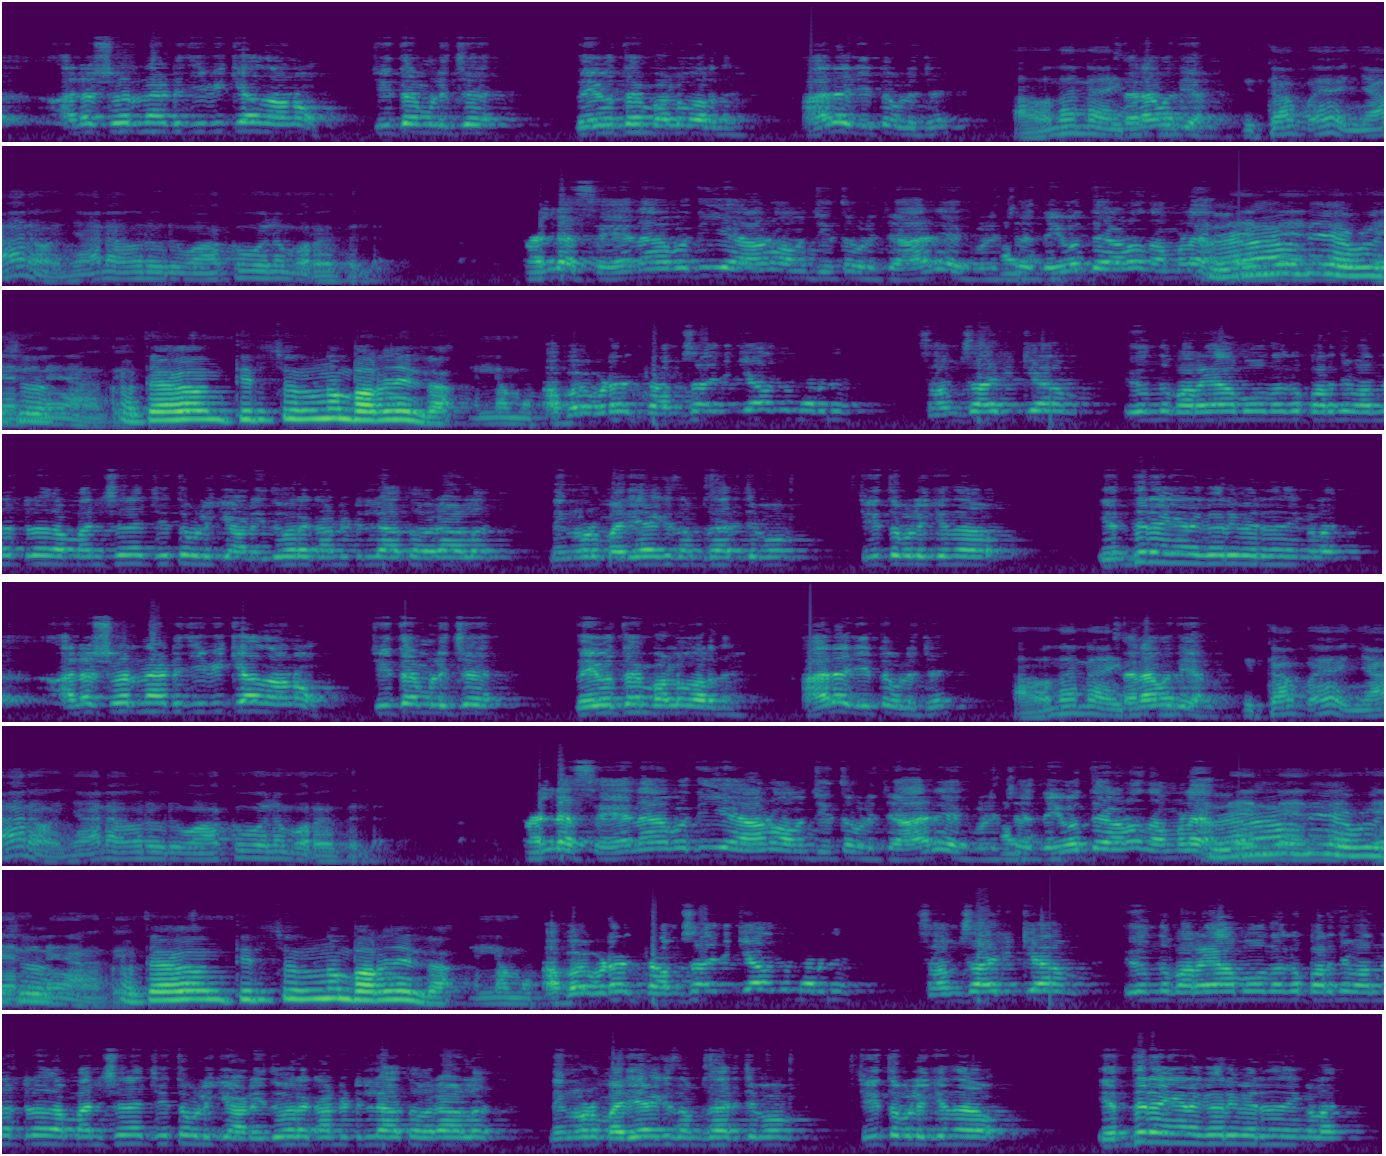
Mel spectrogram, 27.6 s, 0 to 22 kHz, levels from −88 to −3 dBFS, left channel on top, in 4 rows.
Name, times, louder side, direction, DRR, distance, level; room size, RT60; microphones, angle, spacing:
voice 1, 0.0-1.6 1.9-2.5 2.9-3.7 4.0-4.7 5.6-6.0 9.5-13.0 16.5-18.1 18.4-23.2 23.5-24.7 25.0-25.7 26.2-27.4, right 3 dB, 50° right, 1.2 m, -34 dB
voice 2, 5.1-5.9 6.3-8.8 11.9-12.0 12.9-14.7 16.2-16.5, right 1 dB, 20° right, 2.0 m, -41 dB
voice 3, 13.0-14.1 14.4-16.1, left 1 dB, 15° left, 0.6 m, -28 dB
25.0 x 10.5 x 2.9 m
head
